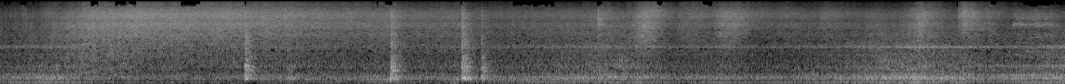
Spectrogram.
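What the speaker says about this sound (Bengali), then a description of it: "মশলাটা ভাজা হয়ে গেছে এবারে ডালটা দিয়ে দেবো" Dal poured into fried spices for a fish-head dal, giving a steady hiss of sizzling with a few sharp crackles and spits over it, close and continuous throughout.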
